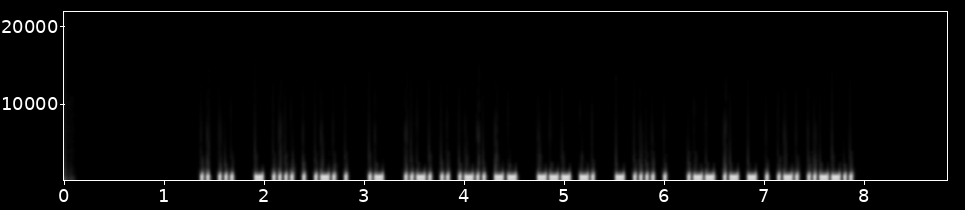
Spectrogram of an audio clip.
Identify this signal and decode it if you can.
Morse code, heard as a keyed tone, about 37 wpm, 700 Hz. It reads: IS THERE A FILM ON THE WATER?
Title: Sentences from Top 1000 Words - Review Part 3 - 40wpm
